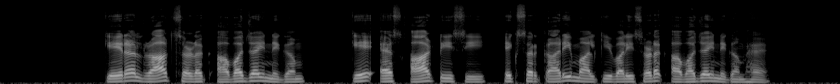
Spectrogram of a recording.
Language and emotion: Punjabi, neutral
